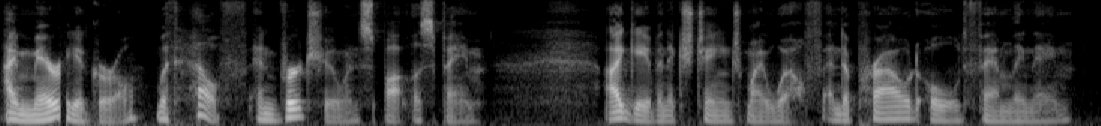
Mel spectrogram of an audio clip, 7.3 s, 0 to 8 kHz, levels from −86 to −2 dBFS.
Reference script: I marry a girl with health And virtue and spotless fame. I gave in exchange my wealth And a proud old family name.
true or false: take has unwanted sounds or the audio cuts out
true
